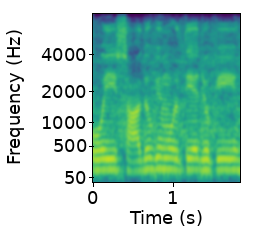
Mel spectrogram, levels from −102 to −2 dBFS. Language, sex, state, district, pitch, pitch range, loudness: Hindi, male, Uttar Pradesh, Varanasi, 145 Hz, 145-150 Hz, -14 LUFS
